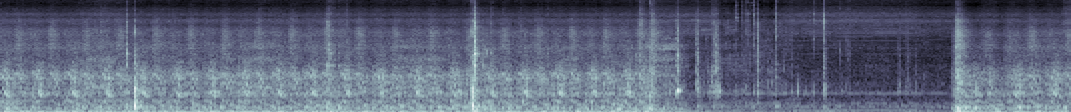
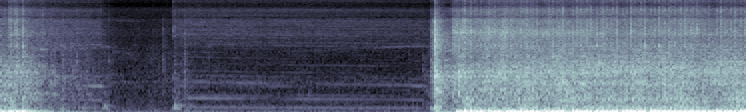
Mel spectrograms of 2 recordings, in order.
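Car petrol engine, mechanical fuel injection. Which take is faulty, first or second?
first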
